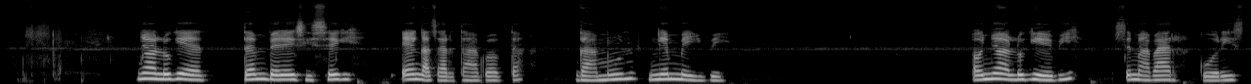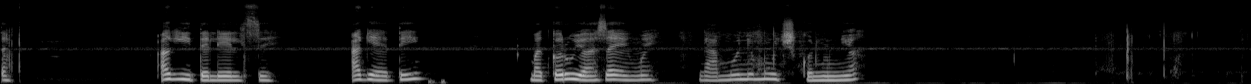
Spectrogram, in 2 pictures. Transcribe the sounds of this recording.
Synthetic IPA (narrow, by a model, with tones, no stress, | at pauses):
ɲɔ˦lʊ˦k̬ɛ˨ | tɛ˦mbɛ˨ɾe˦si˨se˦ki˦ | ɛ˦ŋɡa˨sa˨rta˨pɔ˨p̚ta˦ | ŋɡa˨mu˦nŋe˦me˨jbe˨ | o˨˦ɲɔ˦lo˦k̬e˨bi˦ | sɪ˦ma˨ba˦rko˨ɾi˦sta˨ | a̰˦ki˨te˨le˨lse˨ | a˦k̬ɛ˨ti˦ŋ | ma˨t̪̚ko˦ɾu˦jɔ˨sɛ˦e˨ŋwɛ˦ | ŋɡa˨mu˦ni˦mu˦t͡ʃko˨nu˨njɔ˦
